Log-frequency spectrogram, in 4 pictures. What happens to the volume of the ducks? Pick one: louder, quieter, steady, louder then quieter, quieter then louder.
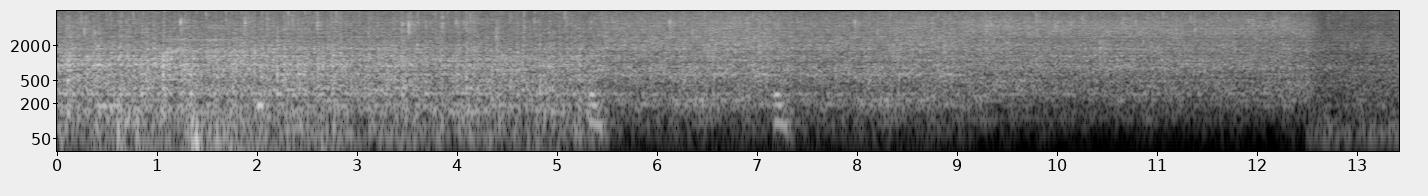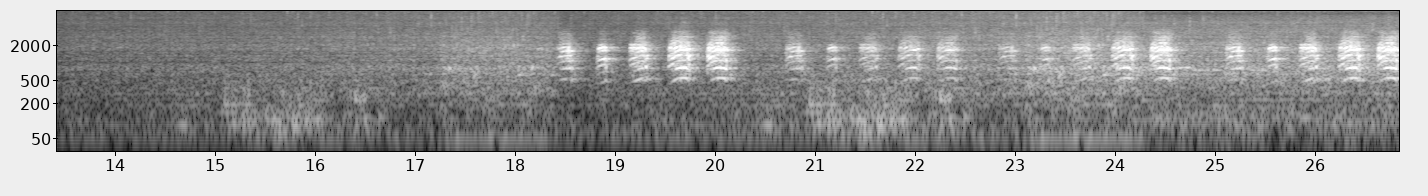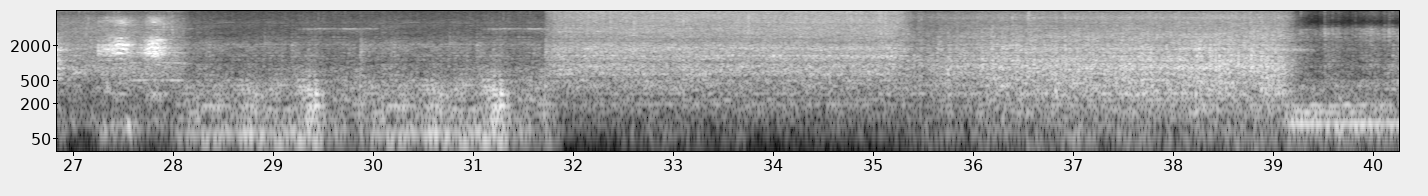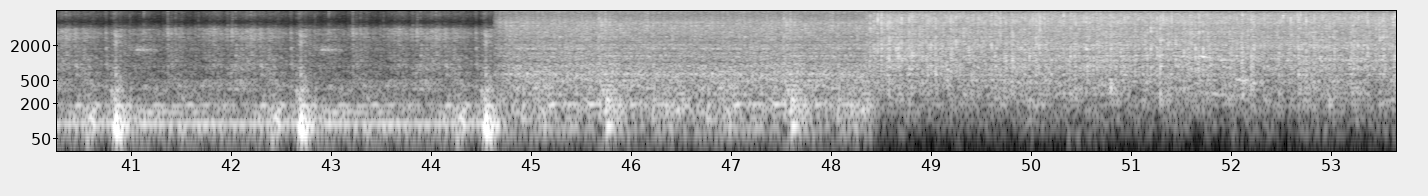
quieter then louder.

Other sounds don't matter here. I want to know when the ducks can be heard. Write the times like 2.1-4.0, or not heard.
18.4-27.9.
